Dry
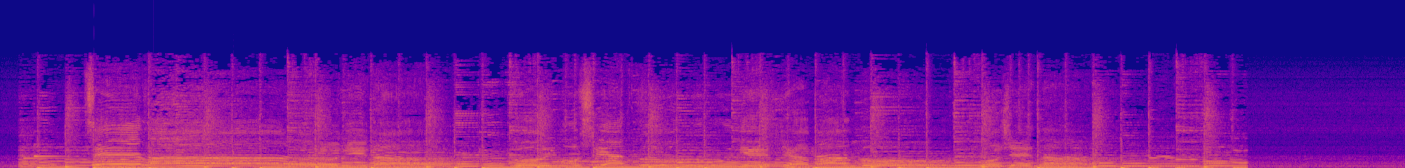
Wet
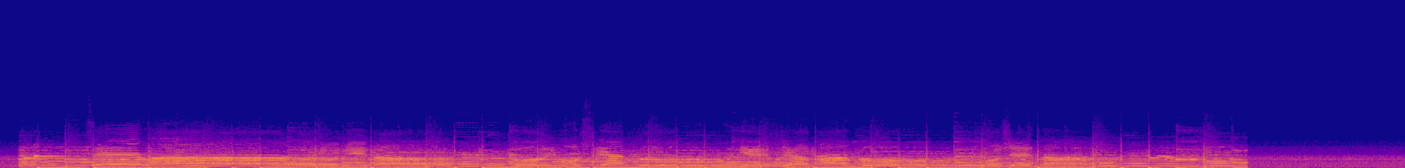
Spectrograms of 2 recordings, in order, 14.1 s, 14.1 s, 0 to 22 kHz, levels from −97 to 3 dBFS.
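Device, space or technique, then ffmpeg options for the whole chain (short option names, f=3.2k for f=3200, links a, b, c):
bass amplifier: -af "acompressor=threshold=-28dB:ratio=6,highpass=79,equalizer=f=97:t=q:w=4:g=3,equalizer=f=200:t=q:w=4:g=-8,equalizer=f=300:t=q:w=4:g=-5,equalizer=f=1.2k:t=q:w=4:g=9,lowpass=f=2.2k:w=0.5412,lowpass=f=2.2k:w=1.3066,volume=3.5dB"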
